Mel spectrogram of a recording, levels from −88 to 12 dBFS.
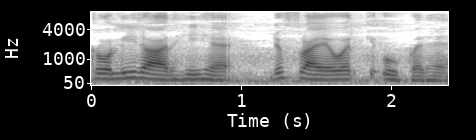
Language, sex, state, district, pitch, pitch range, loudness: Hindi, male, Punjab, Pathankot, 150 Hz, 130-155 Hz, -20 LUFS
